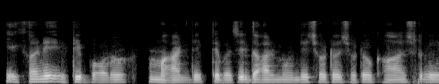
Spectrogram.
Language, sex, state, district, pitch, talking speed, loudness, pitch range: Bengali, male, Odisha, Malkangiri, 110 Hz, 165 wpm, -19 LUFS, 110-115 Hz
